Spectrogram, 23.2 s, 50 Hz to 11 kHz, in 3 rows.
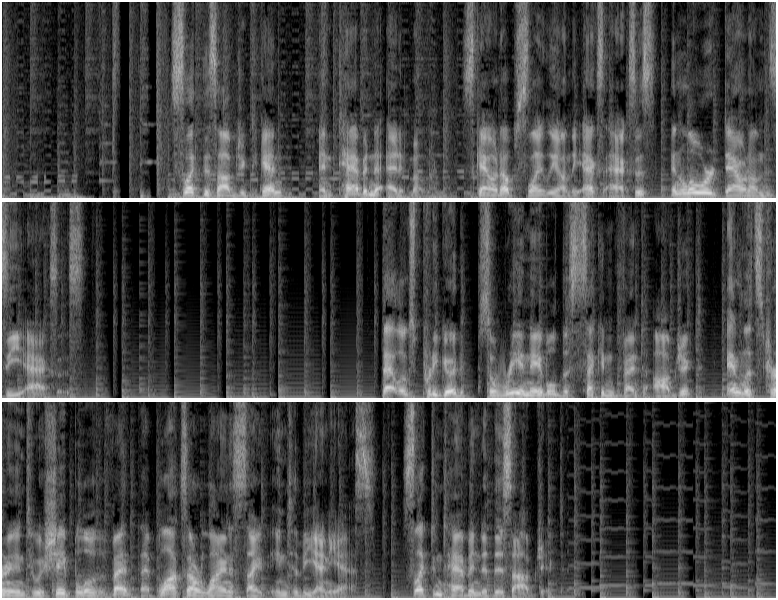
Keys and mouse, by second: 0.8 middle click, 1.4 middle click, 1.6-5.4 drag, 2.6-3.0 middle drag, 2.6-3.0 right drag, 3.5 KP_7, 4.0 Tab, 5.4 s, 7.2-11.9 middle drag, 7.3 Tab, 9.2 g, 11.9 click, 12.0-17.1 middle drag, 17.1-19.6 drag, 19.4 middle click, 19.4 right click, 19.9 Tab, 20.3 shift+middle click, 21.0-22.1 middle drag, 23.1-23.2 middle drag.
